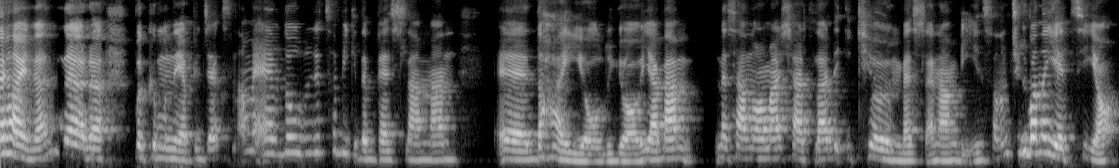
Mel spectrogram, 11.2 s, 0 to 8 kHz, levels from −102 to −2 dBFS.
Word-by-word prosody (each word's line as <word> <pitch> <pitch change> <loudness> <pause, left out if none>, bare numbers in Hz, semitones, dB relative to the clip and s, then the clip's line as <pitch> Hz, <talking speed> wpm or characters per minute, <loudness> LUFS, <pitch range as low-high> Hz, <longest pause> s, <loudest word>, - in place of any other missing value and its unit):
Aynen, 180 -3 +5
ne 230 - +5 0.2
ara 175 - +2 0.3
bakımını 190 -3 -4
yapacaksın 175 +3 -3
ama 315 - -5
evde 265 +1 -3
olunca 275 0 -6
tabii 280 -3 -11
ki 215 -4 -18
de 160 -1 -4
beslenmen, 150 -2 0 0.5
eee, 155 -2 +2
daha 200 -5 0
iyi 135 -3 -1
oluyor. 125 0 -2
Ya, 155 - +2
ben, 175 0 +3 0.2
mesela 185 -1 -1
normal 175 0 0
şartlarda 170 -1 -2
2 - - -7
öğün 160 -6 0
beslenen 135 0 0
bir - - -12
insanım. 140 - -2
Çünkü 275 +1 -4
bana 275 0 +5
yetiyor 200 -5 +4
175 Hz, 155 wpm, -29 LUFS, 150-200 Hz, 0.5 s, Aynen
